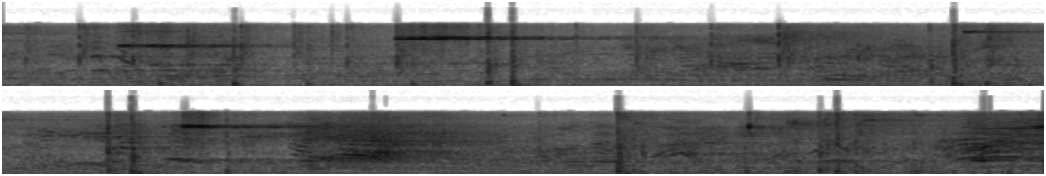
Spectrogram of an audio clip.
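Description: Volleyball game on a hardwood gym court: a ball thuds several times, with short high squeaks of sneakers on the floor and players' voices calling out.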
